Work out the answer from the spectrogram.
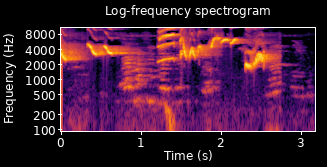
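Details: Orange-headed thrush (anis kembang) song used as a lure to get reluctant birds singing: a loud, varied run of rich whistles and slurred high notes, with rapid rising and falling phrases and a few clicky elements, over about two and a half seconds.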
